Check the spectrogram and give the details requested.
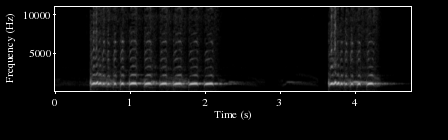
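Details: Zebra dove singing its long master song: a two-second run of rapid, evenly pulsed mellow coos fading out, then after a pause a shorter rolling phrase.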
